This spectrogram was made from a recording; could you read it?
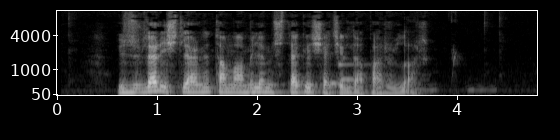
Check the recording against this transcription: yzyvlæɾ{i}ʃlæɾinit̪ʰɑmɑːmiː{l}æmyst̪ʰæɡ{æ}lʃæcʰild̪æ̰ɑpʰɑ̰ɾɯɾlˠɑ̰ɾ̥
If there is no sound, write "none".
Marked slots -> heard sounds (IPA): i, l, i

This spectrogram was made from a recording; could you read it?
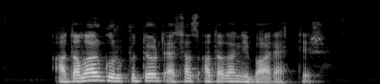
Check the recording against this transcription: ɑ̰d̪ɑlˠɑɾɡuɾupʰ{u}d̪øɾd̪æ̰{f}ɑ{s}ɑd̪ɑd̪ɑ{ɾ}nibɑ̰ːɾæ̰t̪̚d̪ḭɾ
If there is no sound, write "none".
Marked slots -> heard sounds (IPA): u, s, s, none

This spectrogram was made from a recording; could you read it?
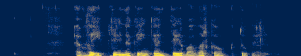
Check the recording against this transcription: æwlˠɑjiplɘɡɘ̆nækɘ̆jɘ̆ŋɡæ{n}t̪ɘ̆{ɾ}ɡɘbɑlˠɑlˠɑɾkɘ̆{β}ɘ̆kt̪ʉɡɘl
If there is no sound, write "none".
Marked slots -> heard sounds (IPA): n, none, w

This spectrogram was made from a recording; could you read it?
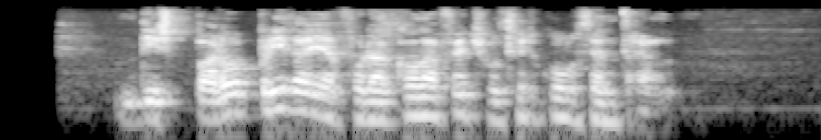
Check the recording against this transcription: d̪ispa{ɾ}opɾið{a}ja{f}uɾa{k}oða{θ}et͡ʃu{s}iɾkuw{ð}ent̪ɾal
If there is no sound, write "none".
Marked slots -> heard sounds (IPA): ɾ, a, f, k, f, θ, θ

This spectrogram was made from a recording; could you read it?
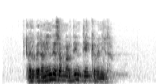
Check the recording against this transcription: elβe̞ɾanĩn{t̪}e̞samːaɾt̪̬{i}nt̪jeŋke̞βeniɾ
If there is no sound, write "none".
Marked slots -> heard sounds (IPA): d̪, i

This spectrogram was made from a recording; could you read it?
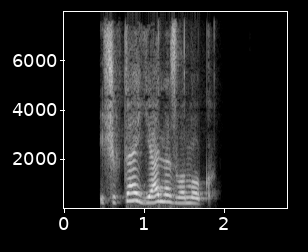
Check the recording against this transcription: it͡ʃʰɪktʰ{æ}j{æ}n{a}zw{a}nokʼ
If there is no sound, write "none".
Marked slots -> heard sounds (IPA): a, a, a, a

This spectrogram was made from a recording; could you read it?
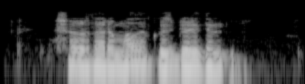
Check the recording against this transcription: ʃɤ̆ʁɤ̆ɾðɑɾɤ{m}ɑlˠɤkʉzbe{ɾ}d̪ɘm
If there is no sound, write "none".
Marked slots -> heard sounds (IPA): m, ɾ

